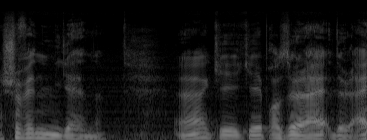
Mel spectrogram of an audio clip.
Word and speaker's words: Scheveningen: Alors là, je prononce à la française, parce que les Hollandais ne prononcent pas du tout comme ça. Scheveningen, qui est proche de la Haye, en fait.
